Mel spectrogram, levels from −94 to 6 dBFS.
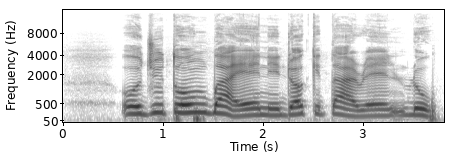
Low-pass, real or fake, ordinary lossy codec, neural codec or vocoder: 14.4 kHz; real; none; none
